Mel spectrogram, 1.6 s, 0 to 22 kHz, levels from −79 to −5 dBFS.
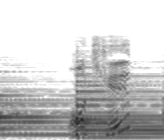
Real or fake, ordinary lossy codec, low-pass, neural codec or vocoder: real; none; none; none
